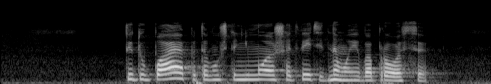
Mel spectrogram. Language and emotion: Russian, angry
